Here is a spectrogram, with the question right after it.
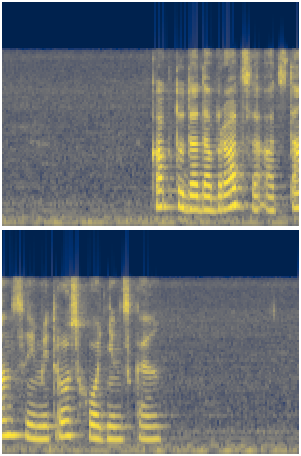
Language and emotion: Russian, neutral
